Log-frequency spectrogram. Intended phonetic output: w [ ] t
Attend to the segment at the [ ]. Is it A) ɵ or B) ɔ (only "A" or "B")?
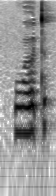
A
